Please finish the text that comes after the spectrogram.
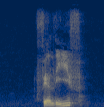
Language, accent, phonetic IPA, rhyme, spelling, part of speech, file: German, Austria, [fɛɐ̯ˈliːf], -iːf, verlief, verb, De-at-verlief.ogg
- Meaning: first/third-person singular preterite of verlaufen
